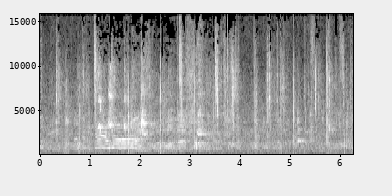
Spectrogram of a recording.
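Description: Several basketballs bouncing irregularly on a hard court as players dribble and shoot. Voices call out over the bouncing, with one held shout about a second in.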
